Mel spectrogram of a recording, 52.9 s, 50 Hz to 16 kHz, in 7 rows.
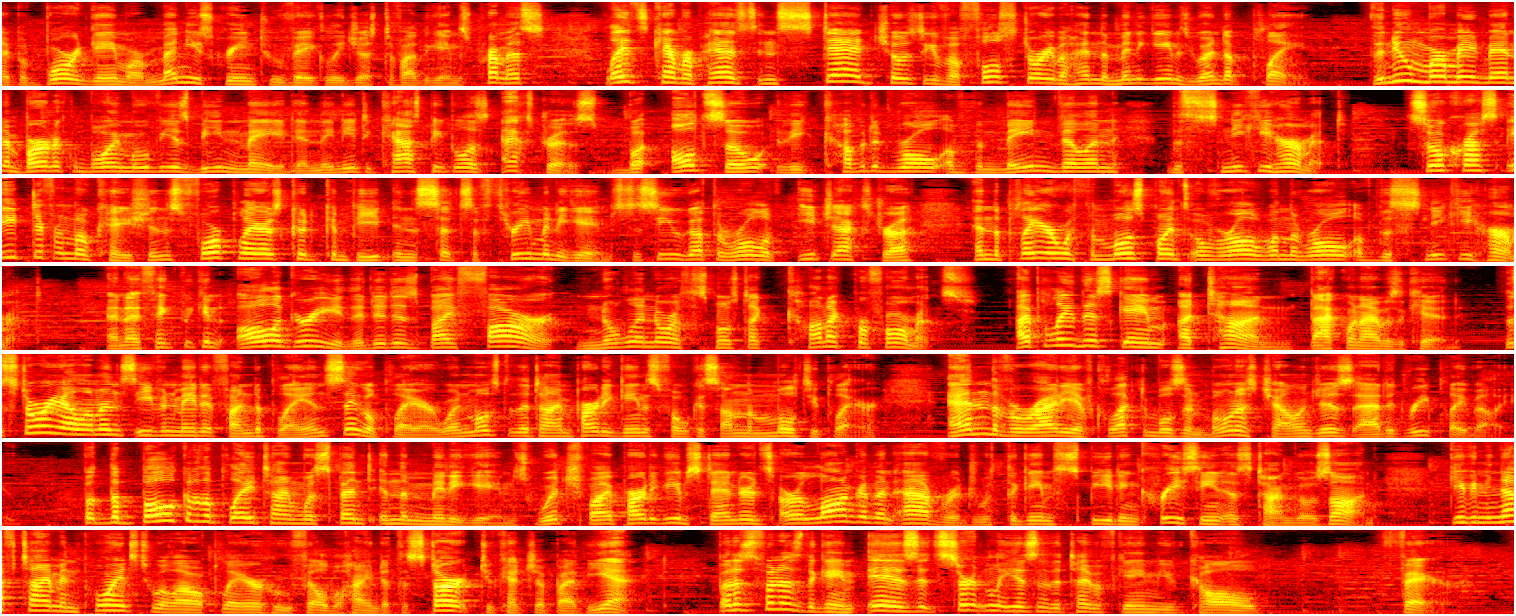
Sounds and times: Speech: 0.0s - 51.7s, 52.3s - 52.7s
Music: 0.0s - 52.9s.

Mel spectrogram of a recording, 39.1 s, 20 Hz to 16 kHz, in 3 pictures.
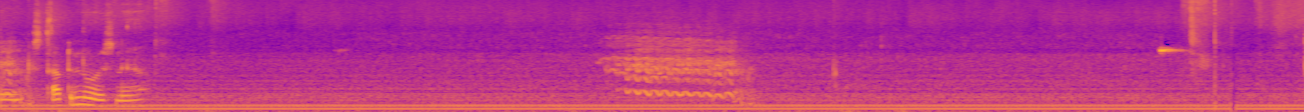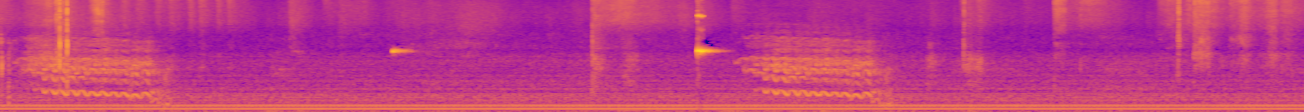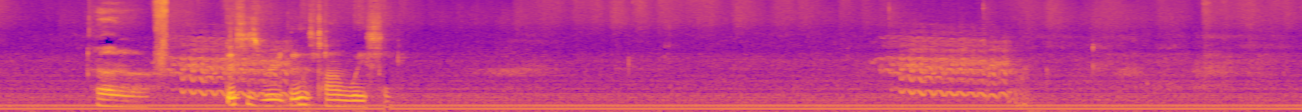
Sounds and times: Speech: 0.0s - 1.6s, 27.0s - 30.2s.

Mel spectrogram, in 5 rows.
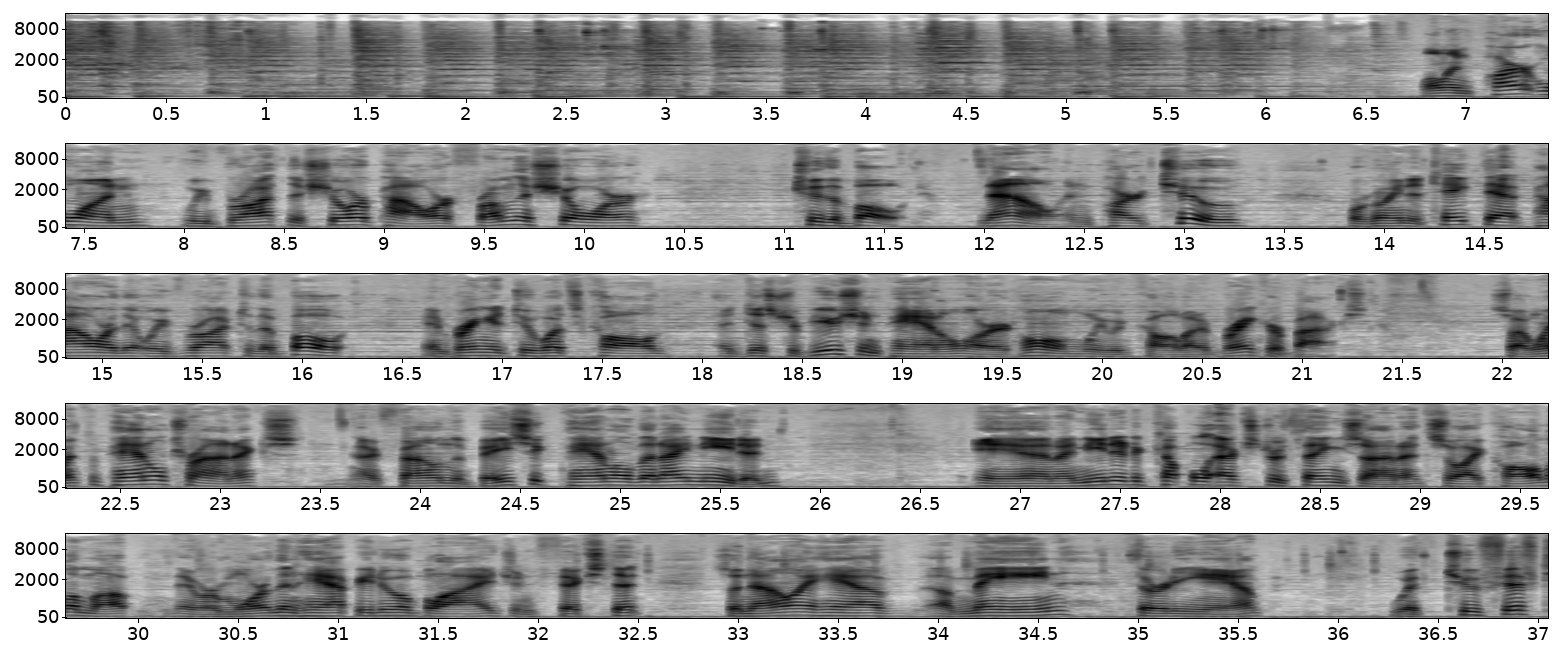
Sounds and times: Music: 0.0s - 37.0s
Speech: 6.8s - 10.3s, 11.0s - 21.4s, 22.0s - 25.8s, 26.8s - 35.6s, 36.3s - 37.0s.

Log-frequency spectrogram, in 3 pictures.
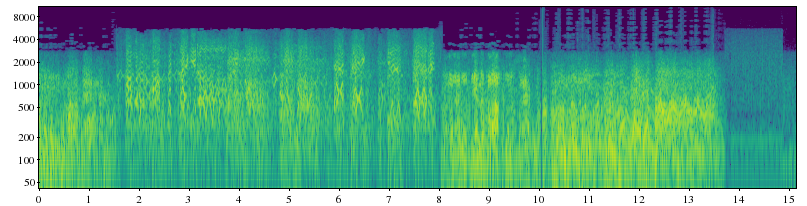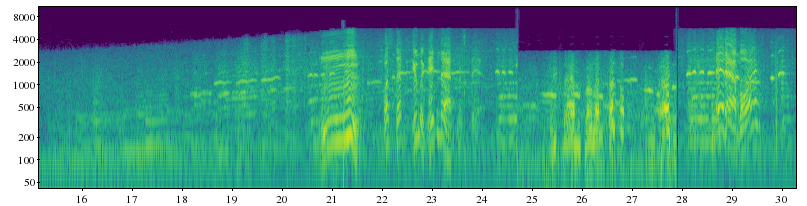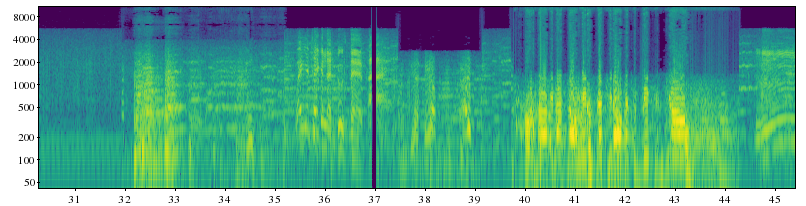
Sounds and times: Speech: 1.6s - 4.9s, 21.0s - 24.0s, 28.7s - 29.6s, 35.4s - 37.3s, 39.8s - 43.3s
Music: 21.4s - 24.9s, 27.0s - 31.0s, 31.9s - 42.1s, 44.1s - 45.4s.

